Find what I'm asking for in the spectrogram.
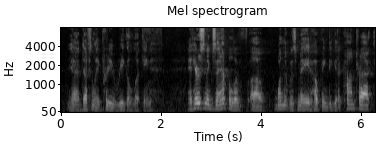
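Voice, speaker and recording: Very fast and somewhat breathy, a man speaks with a Midwestern American accent. His tone is dark and mellow, with ordinary pitch variation. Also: medium pitch for a man. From Michigan. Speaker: coin researcher. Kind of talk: lecture.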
